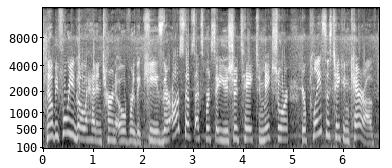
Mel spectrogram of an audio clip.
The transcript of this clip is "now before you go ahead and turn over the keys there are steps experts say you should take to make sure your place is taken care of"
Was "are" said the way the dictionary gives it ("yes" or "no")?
no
